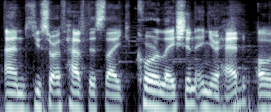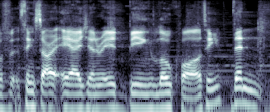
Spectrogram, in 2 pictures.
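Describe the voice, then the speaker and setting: A young Polish man with a Polish accent does informal YouTube commentary, reading comments aloud, swearing freely and chuckling between remarks. His mid-range voice moves fairly quickly over soft background music.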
